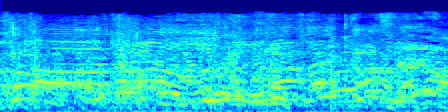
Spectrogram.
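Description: Sitcom laugh track: many voices laughing and chattering at once, following a punchline.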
